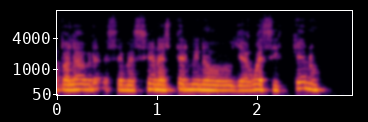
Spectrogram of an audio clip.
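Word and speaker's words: יהוה צדקנו: Entonces aquí esto se pronuncia Yahweh Sidkenu, o Yahweh nuestra justicia, como se traduce.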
